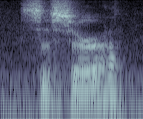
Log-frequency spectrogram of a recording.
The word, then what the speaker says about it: Susurra: uh a project um which is called Ceura.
